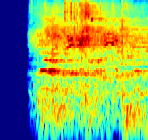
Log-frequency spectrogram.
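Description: Basketball dribbled on a hardwood gym floor, a low thump at each bounce, over voices and chatter from the people watching.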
